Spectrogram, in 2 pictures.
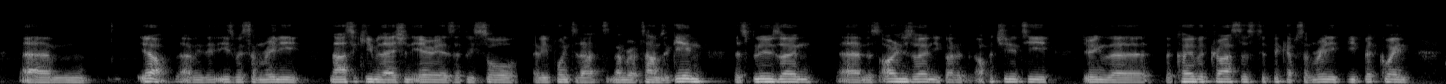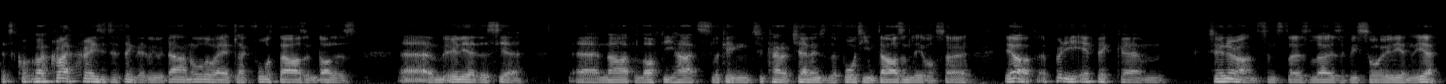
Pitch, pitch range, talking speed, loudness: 110 Hz, 105-120 Hz, 200 wpm, -30 LUFS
